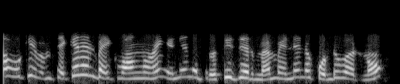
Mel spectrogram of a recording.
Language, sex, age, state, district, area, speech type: Tamil, female, 30-45, Tamil Nadu, Tiruvallur, urban, conversation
